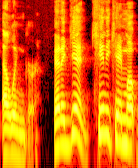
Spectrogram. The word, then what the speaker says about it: Ehlinger: is really oriented around Sam hard G Ehlinger and again Kenny came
